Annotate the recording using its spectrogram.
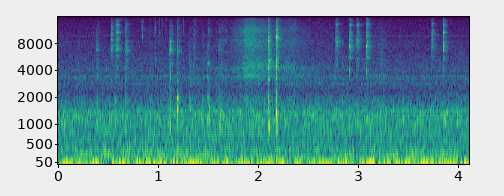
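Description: Light, irregular taps of computer keys, a few a second, over a faint steady low hum.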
